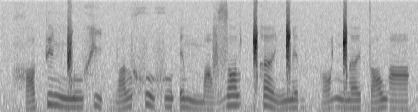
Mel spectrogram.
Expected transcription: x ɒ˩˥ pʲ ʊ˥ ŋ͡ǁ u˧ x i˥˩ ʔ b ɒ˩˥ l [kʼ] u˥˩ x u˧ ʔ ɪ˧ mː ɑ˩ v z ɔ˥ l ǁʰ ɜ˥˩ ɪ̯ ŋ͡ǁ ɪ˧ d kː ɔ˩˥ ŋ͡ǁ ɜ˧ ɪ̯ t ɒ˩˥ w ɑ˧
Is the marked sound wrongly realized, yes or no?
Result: yes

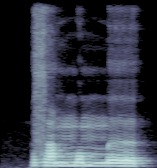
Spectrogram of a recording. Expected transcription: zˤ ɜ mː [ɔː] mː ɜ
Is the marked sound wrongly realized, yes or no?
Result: yes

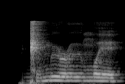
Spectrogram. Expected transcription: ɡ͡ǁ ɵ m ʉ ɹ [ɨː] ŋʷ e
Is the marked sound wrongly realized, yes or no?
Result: no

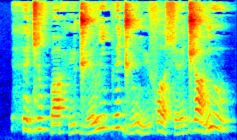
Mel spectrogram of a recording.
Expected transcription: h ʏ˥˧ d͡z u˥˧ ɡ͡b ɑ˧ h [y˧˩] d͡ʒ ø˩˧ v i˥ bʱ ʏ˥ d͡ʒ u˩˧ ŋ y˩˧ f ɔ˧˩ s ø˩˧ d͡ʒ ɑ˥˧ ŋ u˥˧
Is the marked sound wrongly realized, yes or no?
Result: yes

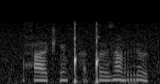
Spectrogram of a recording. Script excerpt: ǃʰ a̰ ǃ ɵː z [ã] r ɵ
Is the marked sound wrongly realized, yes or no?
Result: no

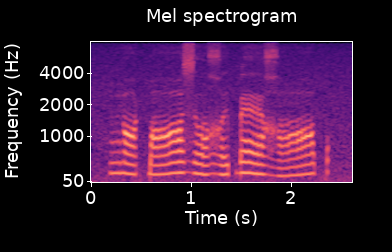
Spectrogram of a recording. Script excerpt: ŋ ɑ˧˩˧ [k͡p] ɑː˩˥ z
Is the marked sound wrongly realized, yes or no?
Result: no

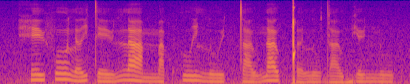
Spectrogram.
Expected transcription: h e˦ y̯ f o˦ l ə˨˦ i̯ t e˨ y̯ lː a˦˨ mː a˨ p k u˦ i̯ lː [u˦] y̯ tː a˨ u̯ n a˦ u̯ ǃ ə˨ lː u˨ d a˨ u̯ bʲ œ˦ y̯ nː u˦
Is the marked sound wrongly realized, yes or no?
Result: yes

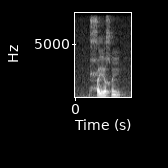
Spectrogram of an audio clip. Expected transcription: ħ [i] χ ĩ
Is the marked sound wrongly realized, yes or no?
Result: yes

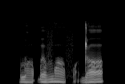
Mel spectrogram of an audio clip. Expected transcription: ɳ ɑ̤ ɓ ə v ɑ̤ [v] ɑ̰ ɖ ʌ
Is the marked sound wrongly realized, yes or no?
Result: yes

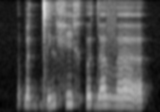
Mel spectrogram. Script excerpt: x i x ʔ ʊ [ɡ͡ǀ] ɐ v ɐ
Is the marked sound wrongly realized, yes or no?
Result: yes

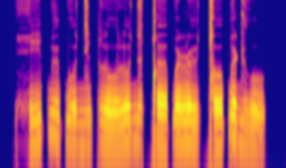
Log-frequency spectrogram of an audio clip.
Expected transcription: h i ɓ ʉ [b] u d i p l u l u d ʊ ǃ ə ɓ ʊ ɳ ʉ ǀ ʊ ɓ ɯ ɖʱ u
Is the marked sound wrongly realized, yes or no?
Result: yes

